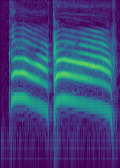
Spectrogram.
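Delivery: shrill high caw-caw, squawked like a crow; bird squawk. Acted. Bird-headed god squawking over the vegetable patch, loud crow caws. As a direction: caw twice at full throat like a huge bird.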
